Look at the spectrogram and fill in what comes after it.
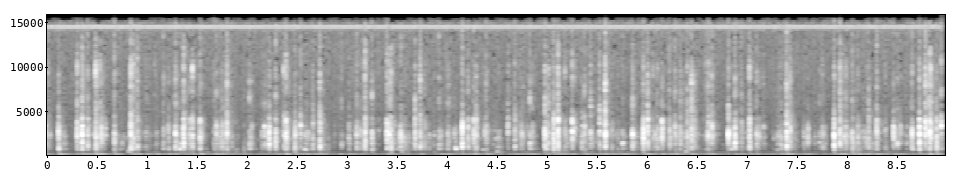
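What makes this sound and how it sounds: Fingertips type rapidly on a black plastic computer keyboard with hollow keycaps, producing a dense, steady stream of short, bright clicks and taps with almost no ring. A constant low hum sits underneath the clatter throughout.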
